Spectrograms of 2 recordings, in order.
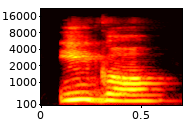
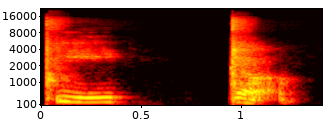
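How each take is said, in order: First: Said in the usual way. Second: "Eagle" broken in two with a long pause; split into chunks. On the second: Shown as a demonstration. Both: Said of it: "Now say the chunks in eagle".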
